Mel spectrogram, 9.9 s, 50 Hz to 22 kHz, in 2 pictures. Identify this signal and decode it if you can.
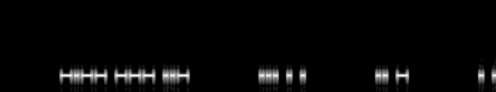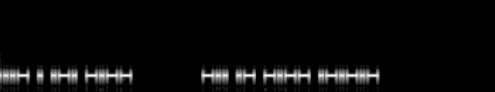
Morse code, heard as a keyed tone, about 34 wpm, 700 Hz. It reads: YOU SEE IT EVERY DAY.
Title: 3x Word-Spacing - Sentences from Top 200 Words - 35wpm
